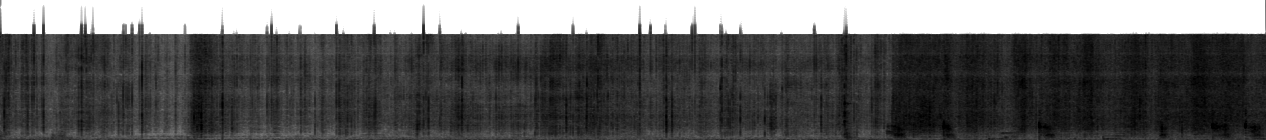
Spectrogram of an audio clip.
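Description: Chopped vegetables sizzling in a hot wok. The sizzle grows louder about halfway through. Near the end a wooden spoon stirs and scrapes them, adding quick clatters.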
